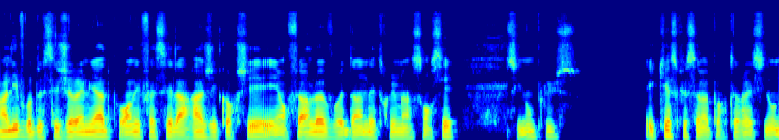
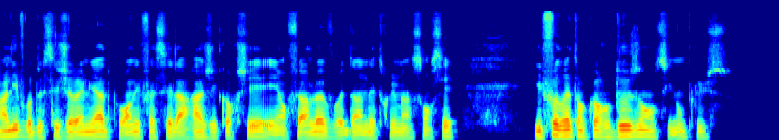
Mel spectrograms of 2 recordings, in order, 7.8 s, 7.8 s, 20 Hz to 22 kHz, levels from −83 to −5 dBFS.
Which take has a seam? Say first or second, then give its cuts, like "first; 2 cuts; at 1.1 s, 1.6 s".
first; 1 cut; at 5.1 s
